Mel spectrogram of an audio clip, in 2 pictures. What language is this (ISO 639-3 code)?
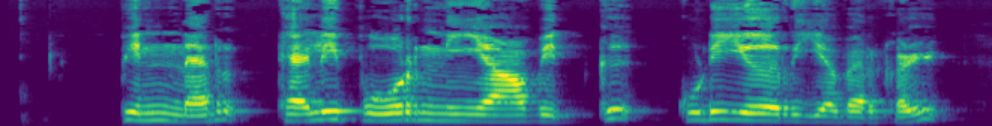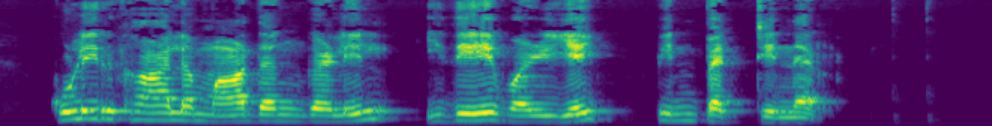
tam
